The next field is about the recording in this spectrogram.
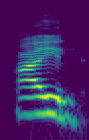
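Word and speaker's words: aisle: जाएगा नेक्स्ट देखिएगा एग्जांपल आइल तो यहां पर भी एस आई और एल के बीच में आया है यहां पर भी जो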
